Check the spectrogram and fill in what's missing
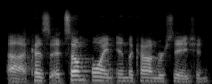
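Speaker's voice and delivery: ordinary delivery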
